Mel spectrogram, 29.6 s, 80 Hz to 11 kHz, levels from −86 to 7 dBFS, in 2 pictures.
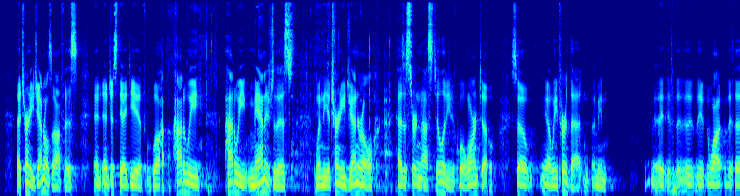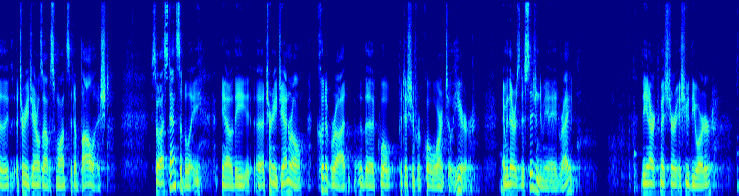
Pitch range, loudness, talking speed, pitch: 100-115 Hz, -36 LUFS, 170 wpm, 105 Hz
